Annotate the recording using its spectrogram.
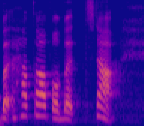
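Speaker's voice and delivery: ordinary talk, nothing marked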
